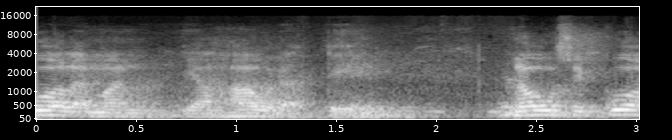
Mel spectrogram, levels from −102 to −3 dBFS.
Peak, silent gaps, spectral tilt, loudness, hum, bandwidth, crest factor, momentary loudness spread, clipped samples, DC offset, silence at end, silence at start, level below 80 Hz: -2 dBFS; none; -7.5 dB/octave; -15 LUFS; none; 11 kHz; 14 dB; 12 LU; under 0.1%; under 0.1%; 0 s; 0 s; -42 dBFS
